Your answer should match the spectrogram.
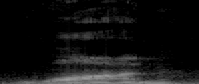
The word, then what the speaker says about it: Juan: and now "Juan Padilla" "Juan" In English "Juan" Almost a "W" sound "Juan" (wan) not too different than "one" like the number one.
